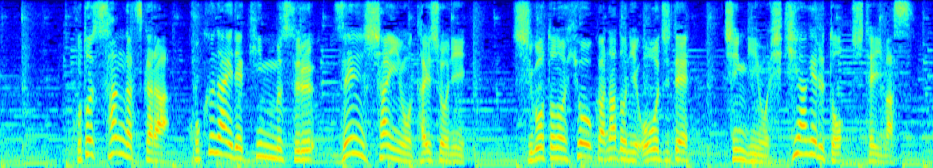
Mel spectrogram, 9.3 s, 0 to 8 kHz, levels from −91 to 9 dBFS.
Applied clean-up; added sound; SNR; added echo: none; none; none; none.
